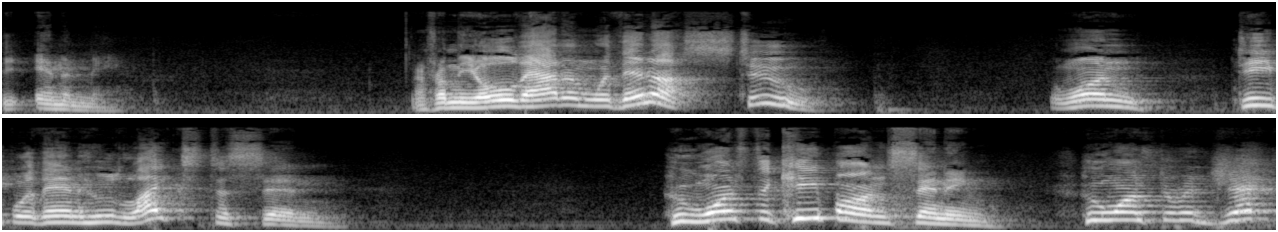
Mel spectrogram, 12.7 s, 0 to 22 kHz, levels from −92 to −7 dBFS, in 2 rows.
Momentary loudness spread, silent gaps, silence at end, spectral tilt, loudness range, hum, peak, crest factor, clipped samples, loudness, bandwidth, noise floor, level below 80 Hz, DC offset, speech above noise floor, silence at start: 16 LU; none; 0 s; -5 dB/octave; 5 LU; none; 0 dBFS; 18 dB; under 0.1%; -16 LUFS; 16 kHz; -65 dBFS; -60 dBFS; under 0.1%; 49 dB; 0 s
